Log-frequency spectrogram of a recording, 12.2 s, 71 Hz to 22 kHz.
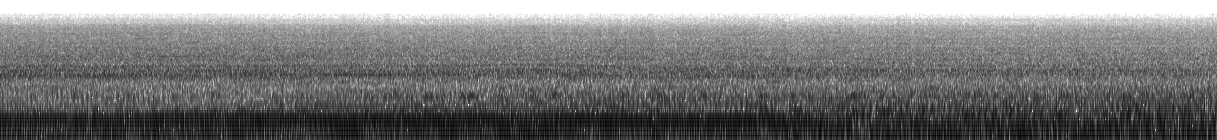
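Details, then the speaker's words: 1961 Cadillac V8 idling after carburetor adjustment: loud, lumpy idle with a steady droning tone that fades partway. Owner hears an unidentified noise and thinks it sounds like it's missing; rough idle, cause unclear. "like to know what that noise is too I don't know what it is sounds like it's missing"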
